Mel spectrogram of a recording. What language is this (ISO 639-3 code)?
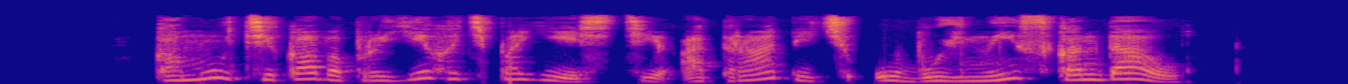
bel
